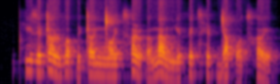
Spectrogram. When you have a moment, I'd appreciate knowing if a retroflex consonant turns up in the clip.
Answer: yes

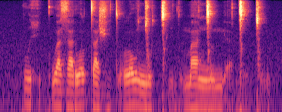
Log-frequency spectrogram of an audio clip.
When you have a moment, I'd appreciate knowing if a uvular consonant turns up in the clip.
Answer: no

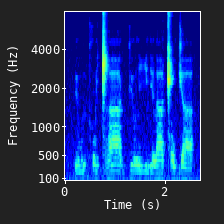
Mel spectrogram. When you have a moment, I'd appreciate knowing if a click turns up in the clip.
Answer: yes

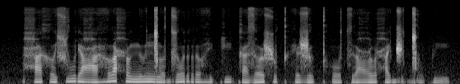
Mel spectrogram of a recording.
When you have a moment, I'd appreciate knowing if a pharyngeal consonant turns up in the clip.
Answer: yes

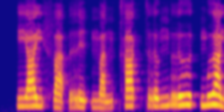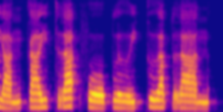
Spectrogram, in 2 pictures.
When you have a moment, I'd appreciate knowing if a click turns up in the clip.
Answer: no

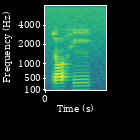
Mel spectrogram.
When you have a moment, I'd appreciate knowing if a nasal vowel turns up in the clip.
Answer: yes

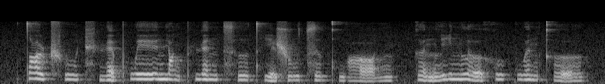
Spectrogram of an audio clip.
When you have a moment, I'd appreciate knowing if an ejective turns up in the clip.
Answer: no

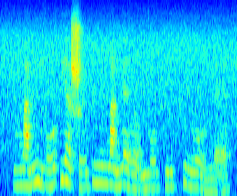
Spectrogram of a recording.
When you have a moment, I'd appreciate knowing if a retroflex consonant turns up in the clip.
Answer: yes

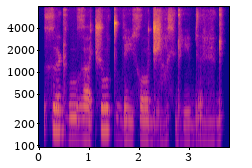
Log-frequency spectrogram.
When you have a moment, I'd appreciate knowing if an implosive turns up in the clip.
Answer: no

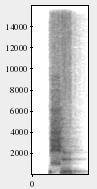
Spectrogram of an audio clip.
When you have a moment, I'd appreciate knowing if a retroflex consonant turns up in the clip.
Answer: no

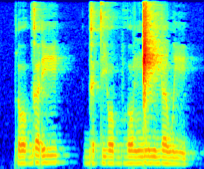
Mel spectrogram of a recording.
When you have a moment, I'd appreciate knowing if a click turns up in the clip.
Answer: yes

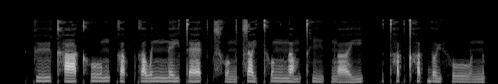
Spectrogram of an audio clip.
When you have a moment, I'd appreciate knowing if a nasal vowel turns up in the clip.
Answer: no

